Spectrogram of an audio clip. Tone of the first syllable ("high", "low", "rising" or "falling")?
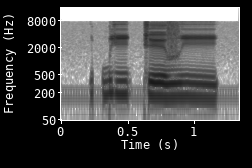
low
